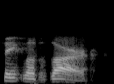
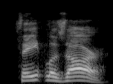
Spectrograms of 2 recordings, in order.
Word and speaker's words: St. Lazare: It's a hard one to pronounce, but it's St. Lazare. – St. Lazare. Okay. – Yeah, there we. Now we got it.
